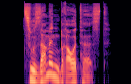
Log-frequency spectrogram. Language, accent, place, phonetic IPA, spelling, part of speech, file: German, Germany, Berlin, [t͡suˈzamənˌbʁaʊ̯təst], zusammenbrautest, verb, De-zusammenbrautest.ogg
- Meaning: inflection of zusammenbrauen: 1. second-person singular dependent preterite 2. second-person singular dependent subjunctive II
